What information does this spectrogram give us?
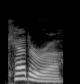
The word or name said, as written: qeturah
